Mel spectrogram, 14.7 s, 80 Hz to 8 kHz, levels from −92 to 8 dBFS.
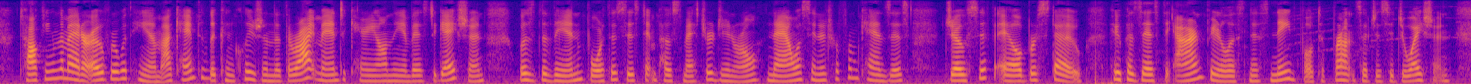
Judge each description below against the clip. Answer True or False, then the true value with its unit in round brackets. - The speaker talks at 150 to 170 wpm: False (190 wpm)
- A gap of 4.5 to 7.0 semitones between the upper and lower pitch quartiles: False (3.4 semitones)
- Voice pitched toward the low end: False (210 Hz)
